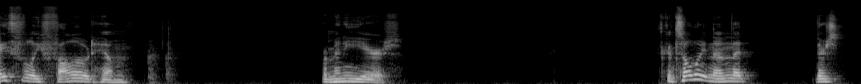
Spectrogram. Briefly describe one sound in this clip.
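A middle-aged man speaks calmly and warmly into a close microphone, in short phrases with pauses.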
